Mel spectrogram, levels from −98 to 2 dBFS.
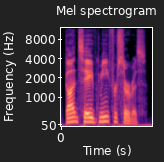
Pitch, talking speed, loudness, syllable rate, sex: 140 Hz, 165 wpm, -18 LUFS, 5.0 syllables/s, male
